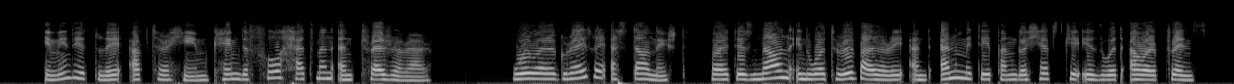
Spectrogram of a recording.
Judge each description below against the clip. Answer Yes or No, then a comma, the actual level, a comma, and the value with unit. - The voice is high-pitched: Yes, high, 235 Hz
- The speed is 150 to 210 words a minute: No, slow, 135 wpm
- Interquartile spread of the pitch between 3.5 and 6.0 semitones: No, average, 2.7 semitones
